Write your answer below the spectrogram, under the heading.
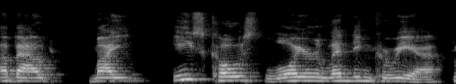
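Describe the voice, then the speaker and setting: A man talks at a very slow pace with fairly high pitch and ordinary pitch variation. Audible echo from the room surrounds his voice. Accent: New York. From New York City, Queens. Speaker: radio talk show host. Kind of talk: casual chat.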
